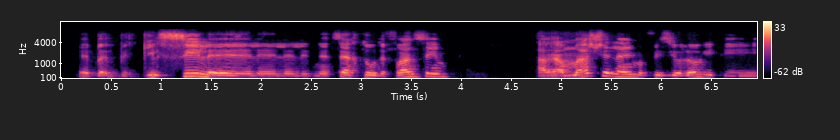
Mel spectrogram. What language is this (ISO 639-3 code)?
heb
